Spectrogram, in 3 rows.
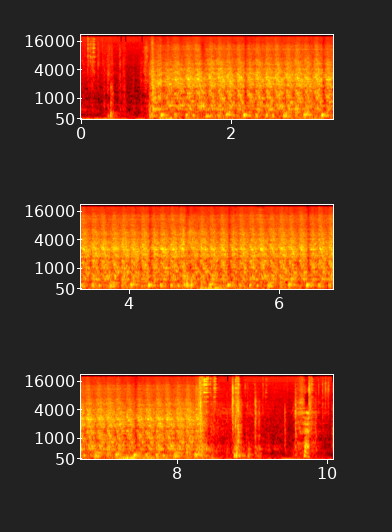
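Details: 1993 Ford F-250 7.3L IDI diesel, glow plugs disconnected (boots burnt), fuel now present: starter spins engine steadily for several seconds on ether with no firing; owner concludes bad/no compression.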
